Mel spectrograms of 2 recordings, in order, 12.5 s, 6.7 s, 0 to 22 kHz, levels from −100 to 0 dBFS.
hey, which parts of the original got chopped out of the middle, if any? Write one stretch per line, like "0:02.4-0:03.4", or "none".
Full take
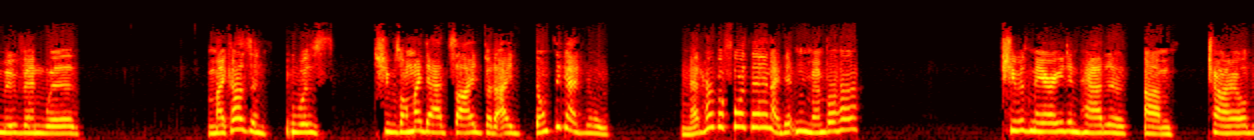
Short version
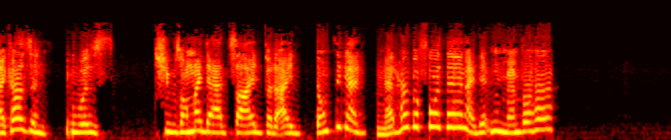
0:05.8-0:06.7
